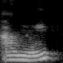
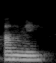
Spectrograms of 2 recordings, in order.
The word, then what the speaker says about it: amie: While the pronunciation is the same of ami and amie, but the spellings will just we'll add an e to make it a female.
